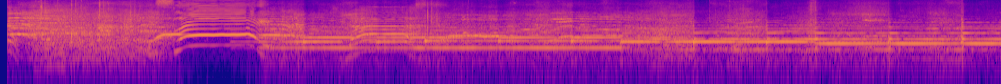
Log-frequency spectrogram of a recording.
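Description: Slow music with long held notes; about two seconds in the pitch slides up and back down. Audience cheering sits under the opening second or so.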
